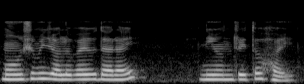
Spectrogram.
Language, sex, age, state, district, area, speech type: Bengali, female, 60+, West Bengal, Purulia, urban, spontaneous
